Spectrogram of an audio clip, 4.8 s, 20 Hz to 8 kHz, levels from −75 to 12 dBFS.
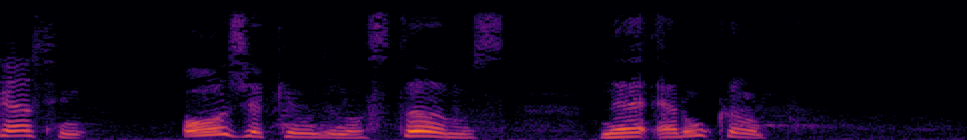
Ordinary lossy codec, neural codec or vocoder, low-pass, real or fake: AAC, 48 kbps; none; 7.2 kHz; real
